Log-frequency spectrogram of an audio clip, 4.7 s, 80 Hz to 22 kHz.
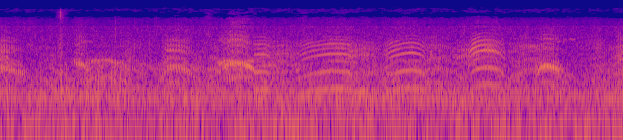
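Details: Lesser flamingos in a flock at Lake Nakuru, Kenya, summer 2011: a murmur of many soft, short, arched honks and chattering calls from numerous birds, with a steady background hum of the flock.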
